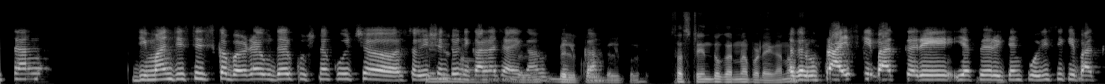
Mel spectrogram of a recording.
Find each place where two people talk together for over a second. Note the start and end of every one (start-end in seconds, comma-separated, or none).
4.2-6.0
